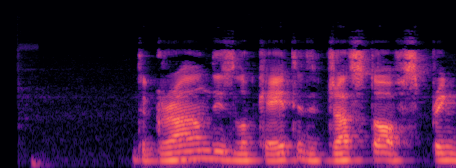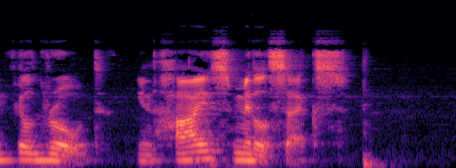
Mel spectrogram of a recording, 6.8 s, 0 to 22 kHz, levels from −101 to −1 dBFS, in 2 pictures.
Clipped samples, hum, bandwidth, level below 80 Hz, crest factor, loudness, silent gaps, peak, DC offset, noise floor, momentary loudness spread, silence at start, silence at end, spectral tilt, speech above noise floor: under 0.1%; none; 10 kHz; -62 dBFS; 20 dB; -28 LUFS; none; -10 dBFS; under 0.1%; -78 dBFS; 15 LU; 1 s; 0.65 s; -3 dB/octave; 48 dB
